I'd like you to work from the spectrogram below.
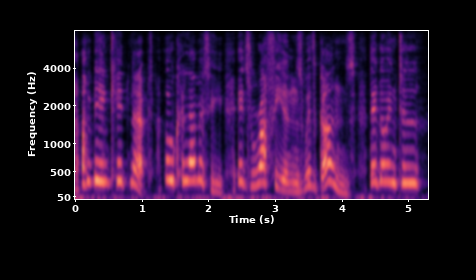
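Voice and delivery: very high, loud hysterical squeal; terrified scream. A narrator's reading. Mister Jelly imagines ruffians with guns, screaming. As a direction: squeal as if being dragged away. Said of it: "he screamed".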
